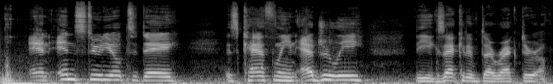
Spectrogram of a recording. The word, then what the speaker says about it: Cathleen: all the time and it's two syllables it is two syllables Kathleen I've been servi Nia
